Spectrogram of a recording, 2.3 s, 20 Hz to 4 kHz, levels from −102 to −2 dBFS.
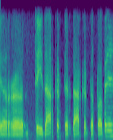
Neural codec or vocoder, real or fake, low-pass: none; real; 3.6 kHz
